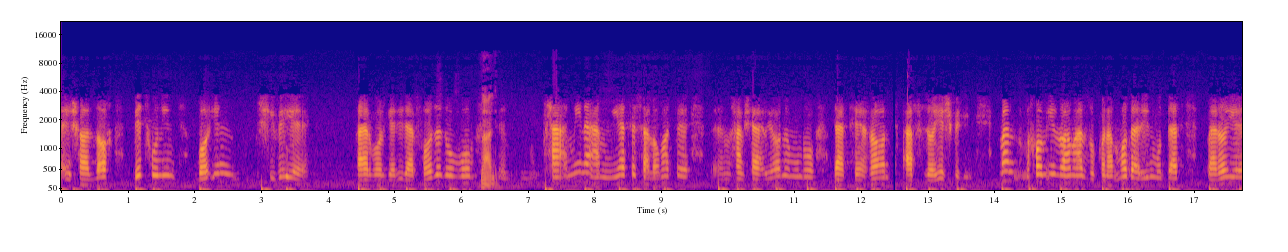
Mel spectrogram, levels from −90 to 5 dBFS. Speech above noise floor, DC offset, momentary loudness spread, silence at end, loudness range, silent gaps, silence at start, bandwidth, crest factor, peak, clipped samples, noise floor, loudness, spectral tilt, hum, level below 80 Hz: 32 dB; under 0.1%; 14 LU; 0 s; 3 LU; none; 0 s; 10.5 kHz; 22 dB; 0 dBFS; under 0.1%; -53 dBFS; -21 LUFS; -5.5 dB/octave; none; -46 dBFS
